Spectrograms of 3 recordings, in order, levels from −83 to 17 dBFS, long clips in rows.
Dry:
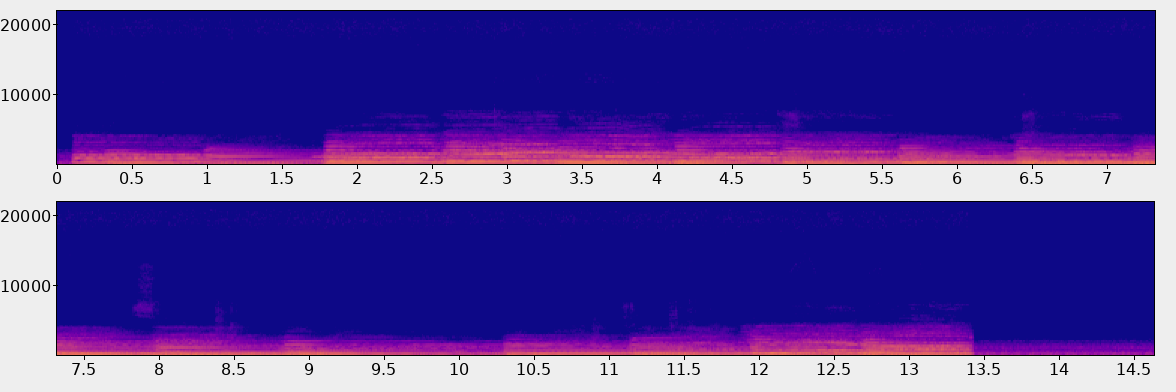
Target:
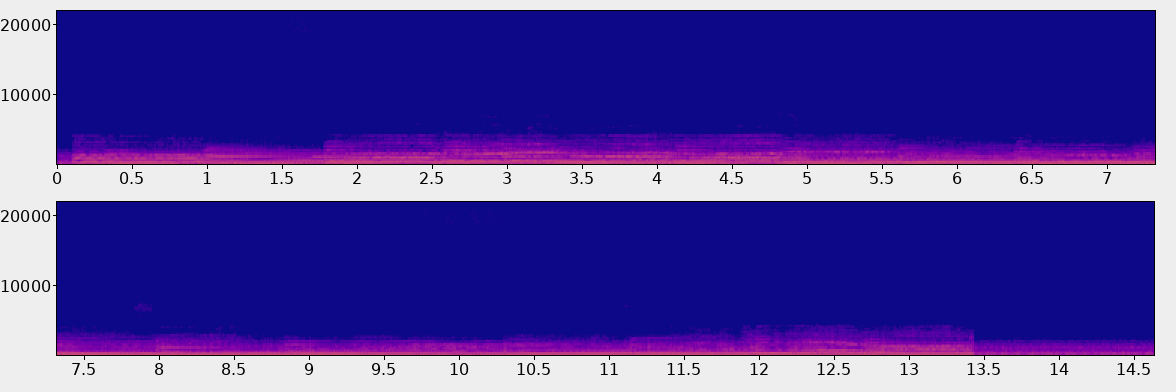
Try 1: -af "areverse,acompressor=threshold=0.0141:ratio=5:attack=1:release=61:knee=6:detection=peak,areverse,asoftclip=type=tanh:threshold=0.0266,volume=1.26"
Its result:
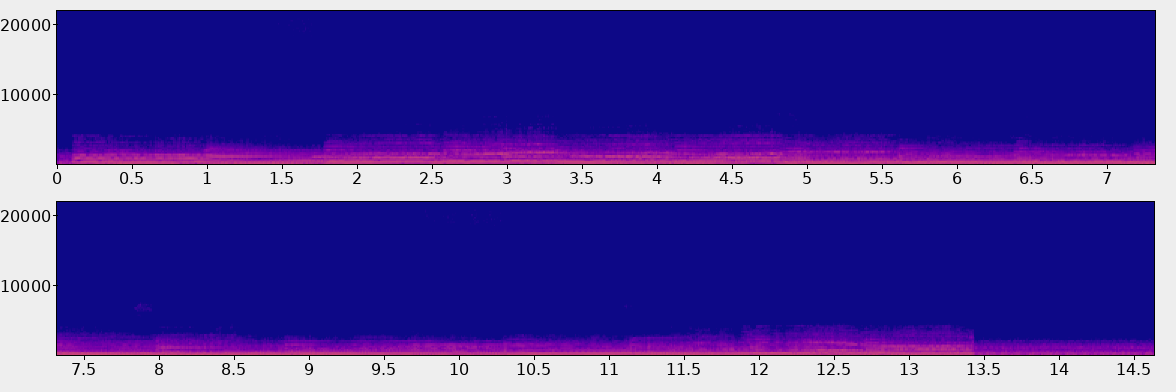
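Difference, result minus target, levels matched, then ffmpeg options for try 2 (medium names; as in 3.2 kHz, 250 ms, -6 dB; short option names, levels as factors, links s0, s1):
saturation: distortion +19 dB
-af "areverse,acompressor=threshold=0.0141:ratio=5:attack=1:release=61:knee=6:detection=peak,areverse,asoftclip=type=tanh:threshold=0.0891,volume=1.26"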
